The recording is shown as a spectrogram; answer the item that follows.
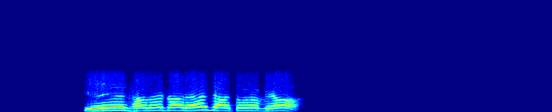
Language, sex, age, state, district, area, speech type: Dogri, male, 60+, Jammu and Kashmir, Reasi, rural, conversation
